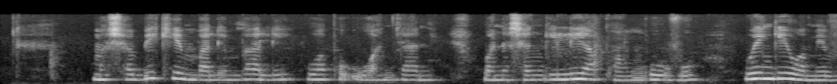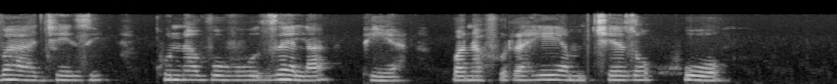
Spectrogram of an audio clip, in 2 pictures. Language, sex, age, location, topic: Swahili, female, 25-35, Kisii, government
